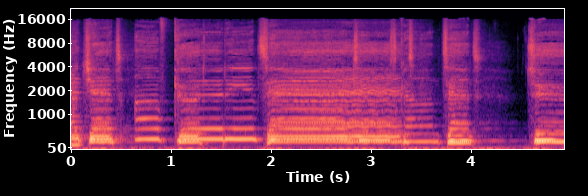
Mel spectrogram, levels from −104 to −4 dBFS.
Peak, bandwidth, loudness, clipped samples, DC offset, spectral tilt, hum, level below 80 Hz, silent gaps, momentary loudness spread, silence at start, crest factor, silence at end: -6 dBFS; 17 kHz; -24 LUFS; under 0.1%; under 0.1%; -4.5 dB/octave; none; -54 dBFS; none; 6 LU; 0 s; 16 dB; 0 s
